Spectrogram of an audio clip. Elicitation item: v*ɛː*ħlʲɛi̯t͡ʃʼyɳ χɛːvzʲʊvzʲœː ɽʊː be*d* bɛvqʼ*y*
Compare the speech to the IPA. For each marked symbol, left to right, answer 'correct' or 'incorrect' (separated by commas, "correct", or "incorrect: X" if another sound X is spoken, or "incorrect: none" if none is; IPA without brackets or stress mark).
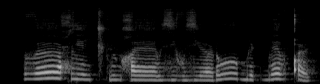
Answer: incorrect: œː, incorrect: ʈ, correct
